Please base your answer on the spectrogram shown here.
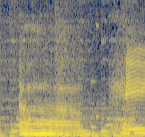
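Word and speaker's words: hej: Hey is pronounced like hey.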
